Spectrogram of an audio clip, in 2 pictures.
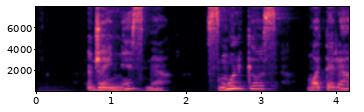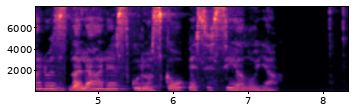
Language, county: Lithuanian, Utena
